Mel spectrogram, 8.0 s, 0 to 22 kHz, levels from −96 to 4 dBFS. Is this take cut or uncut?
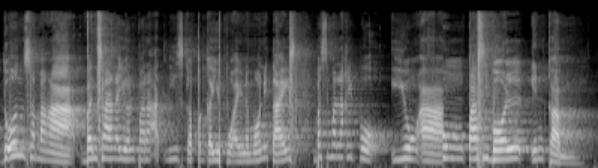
cut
